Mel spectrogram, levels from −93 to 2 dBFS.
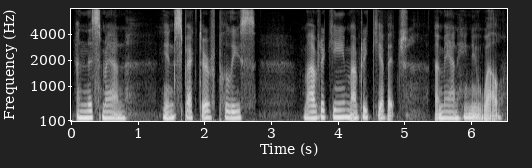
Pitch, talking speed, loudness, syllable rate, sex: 170 Hz, 120 wpm, -18 LUFS, 4.8 syllables/s, female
